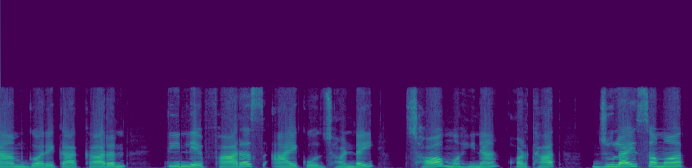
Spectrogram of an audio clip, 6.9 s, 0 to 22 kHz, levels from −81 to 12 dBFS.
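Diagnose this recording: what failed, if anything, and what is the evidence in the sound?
4-bit ADPCM compression, a codec-stage fault, throughout: gritty hiss tracks every loud speech passage, and nothing sounds above 10.6 kHz, which fits 88 kbps coding.

Underrun with held sample at 1.79 s, a buffer fault: the waveform freezes flat for 19 ms, with roughly 20 ms of live audio lost.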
